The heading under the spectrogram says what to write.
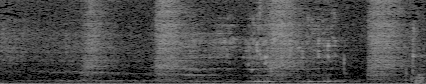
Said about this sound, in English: Today's beverage, because it is so late, I'm not doing coffee, I'm just doing water. Straight water out of an Nalgene bottle.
